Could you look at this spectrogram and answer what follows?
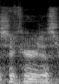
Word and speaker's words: circuitous: Oh, circuitous. Yeah, circuitous, not circuitous.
